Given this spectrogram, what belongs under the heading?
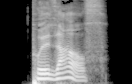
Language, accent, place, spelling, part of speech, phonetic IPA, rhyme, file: German, Germany, Berlin, Pulsars, noun, [pʊlˈzaːɐ̯s], -aːɐ̯s, De-Pulsars.ogg
- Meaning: genitive singular of Pulsar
